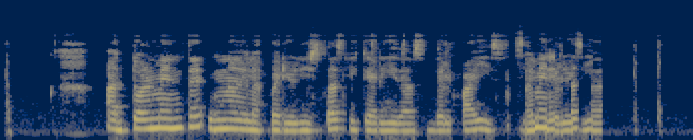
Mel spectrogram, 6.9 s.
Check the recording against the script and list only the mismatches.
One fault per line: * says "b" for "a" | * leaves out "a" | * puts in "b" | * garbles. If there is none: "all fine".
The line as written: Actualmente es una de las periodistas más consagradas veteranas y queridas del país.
* leaves out "es"
* leaves out "más consagradas veteranas"
* garbles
